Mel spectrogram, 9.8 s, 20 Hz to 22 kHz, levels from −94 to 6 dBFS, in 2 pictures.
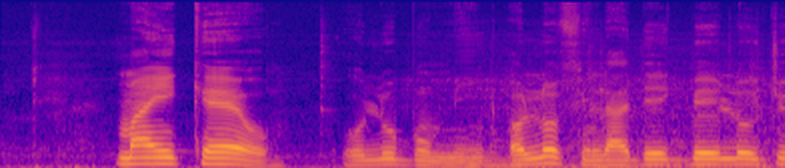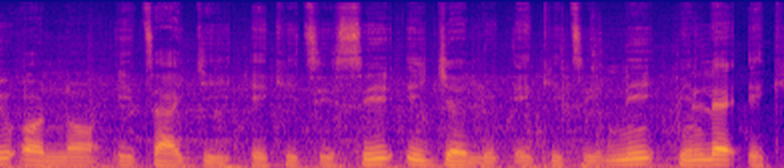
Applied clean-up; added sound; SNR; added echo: none; Engine; 16 dB; none.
